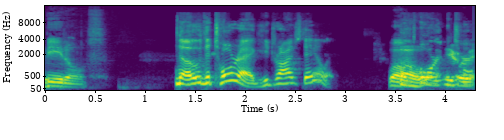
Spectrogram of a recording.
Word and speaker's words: Touareg: did I say it properly? Touareg? Touareg. That's the first time I've said it properly my entire life.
